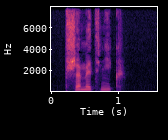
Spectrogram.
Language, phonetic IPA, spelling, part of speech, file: Polish, [pʃɛ̃ˈmɨtʲɲik], przemytnik, noun, Pl-przemytnik.ogg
